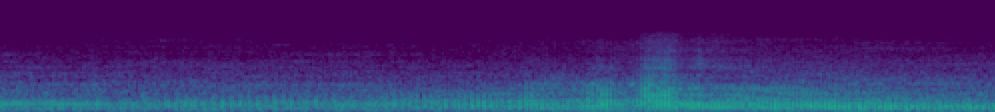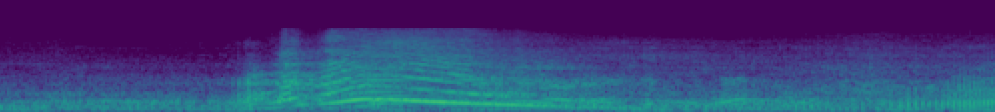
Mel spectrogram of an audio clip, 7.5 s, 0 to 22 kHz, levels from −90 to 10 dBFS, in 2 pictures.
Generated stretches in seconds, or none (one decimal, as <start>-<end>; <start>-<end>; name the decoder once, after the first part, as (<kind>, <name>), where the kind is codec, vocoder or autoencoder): 2.0-2.8 (codec, SNAC); 3.2-6.2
